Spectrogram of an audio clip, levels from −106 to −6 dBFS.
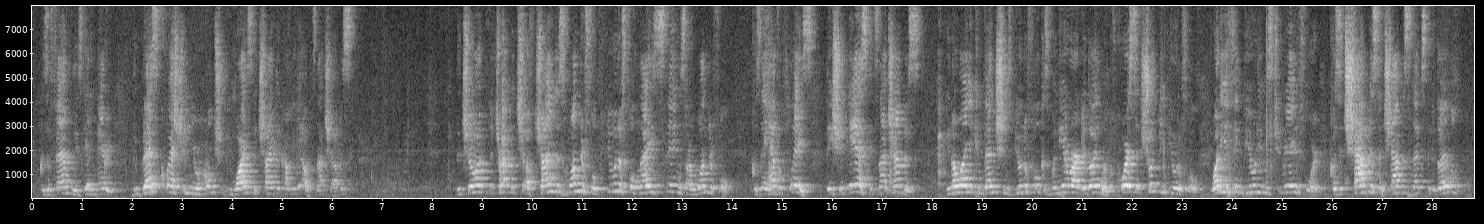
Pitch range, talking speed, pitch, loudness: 250-410 Hz, 165 wpm, 275 Hz, -25 LUFS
